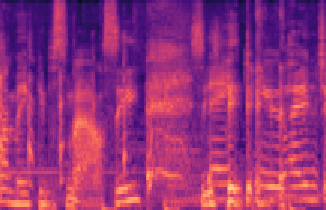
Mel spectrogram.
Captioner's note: laughs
